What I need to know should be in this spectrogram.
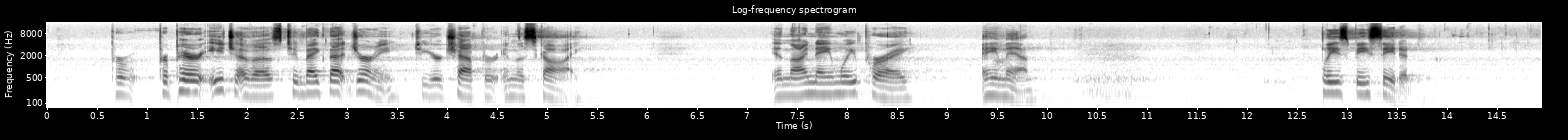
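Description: An older woman speaks slowly and clearly through a microphone, with pauses.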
